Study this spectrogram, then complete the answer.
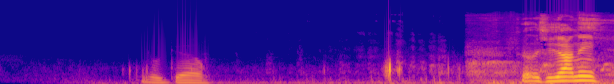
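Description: A dog runs across grass toward the listener.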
